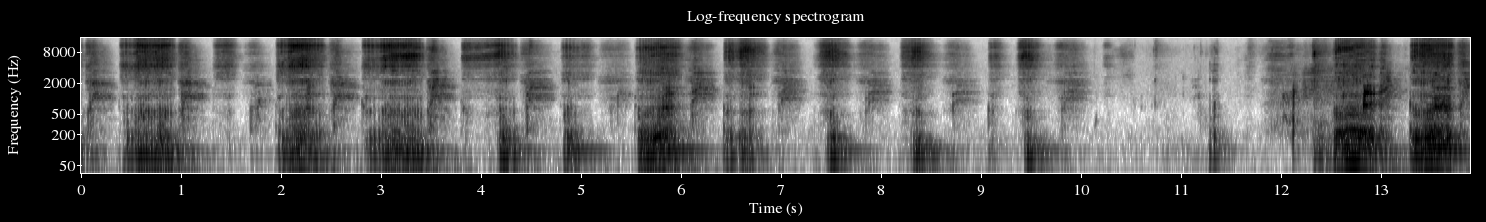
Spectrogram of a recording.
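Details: Reverse sneezing in a 21-month-old, 30 kg Labrador–golden retriever–Weimaraner cross dog: rapid, repeated snorting inhalations typical of an episode.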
